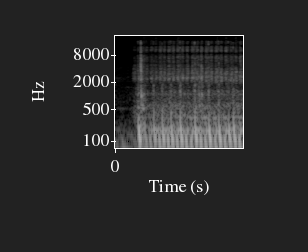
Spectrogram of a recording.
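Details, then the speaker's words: Fully rebuilt Yamaha RX100 two-stroke, ready for paint: catches on the first try, then settles into an even, steady idle with regular pops and no misses; normal start and idle. "ขั้นตอนต่อไปก็คือการหรือทำสีครับตอนนี้เครื่องเครื่องก็ติดนิ่งเลยนะครับเนี่ยครับ"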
